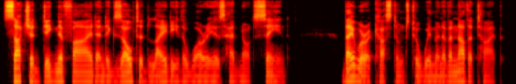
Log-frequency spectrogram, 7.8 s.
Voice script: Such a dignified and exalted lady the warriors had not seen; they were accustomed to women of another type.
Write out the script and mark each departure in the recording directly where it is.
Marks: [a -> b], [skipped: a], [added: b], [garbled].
Such a dignified and exalted lady the warriors had not seen; they were accustomed to women of another type.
